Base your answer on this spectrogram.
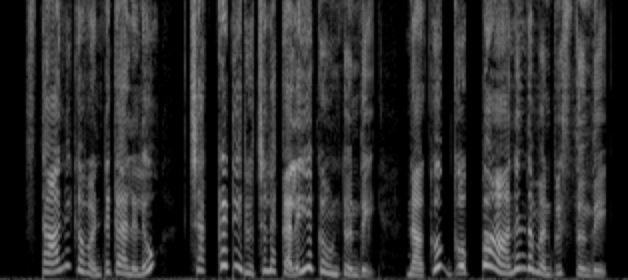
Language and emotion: Telugu, happy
